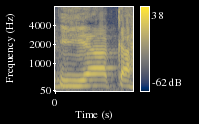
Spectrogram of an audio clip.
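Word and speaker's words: إياك: توجہ، ایاکا ہے، ایاکا۔ اب یہاں پر ایاکا میں یہ کون سا حرکت ہے؟ چھوٹے حرکات ہیں یا بڑے حرکات میں سے ہیں؟ چھوٹے۔ آپ دیکھیں تلفظ کرتے وقت انشاءاللہ تعالیٰ یہ ملحوظ نظر رکھیں، ایاکا نعبد و ایاکا، کا نہیں ہے، کا نہیں ہے، ایاکا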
